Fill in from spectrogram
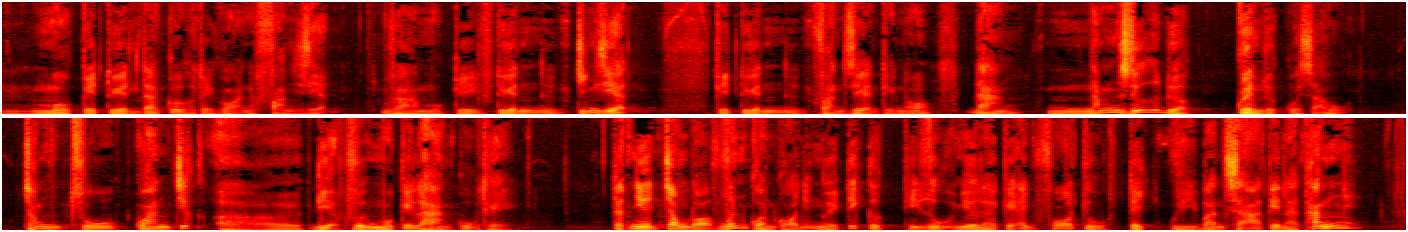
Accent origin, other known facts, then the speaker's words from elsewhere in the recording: Red River Delta, Vietnam; Tôi rất may mắn là sinh ra và lớn lên ở tại một cái vùng quê. Quê tôi là bên bờ sông Đáy, nằm sâu trong cái vùng đồng bằng Bắc Bộ.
